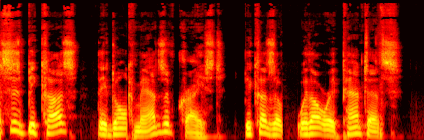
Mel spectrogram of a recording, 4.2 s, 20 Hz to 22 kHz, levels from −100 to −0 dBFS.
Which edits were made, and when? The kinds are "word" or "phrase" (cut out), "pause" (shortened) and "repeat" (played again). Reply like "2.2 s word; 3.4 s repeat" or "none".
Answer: 1.3 s phrase; 2.3 s pause; 2.8 s word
